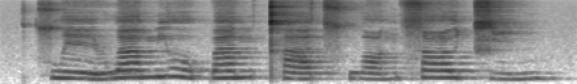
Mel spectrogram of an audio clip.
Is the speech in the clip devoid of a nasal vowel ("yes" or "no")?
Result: yes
